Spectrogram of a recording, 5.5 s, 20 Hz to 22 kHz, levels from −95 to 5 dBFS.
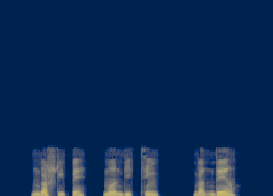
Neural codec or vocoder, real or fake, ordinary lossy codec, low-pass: none; real; AAC, 48 kbps; 5.4 kHz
